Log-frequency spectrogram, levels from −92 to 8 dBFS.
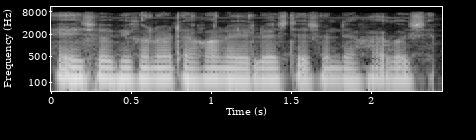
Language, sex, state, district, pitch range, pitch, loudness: Assamese, male, Assam, Kamrup Metropolitan, 115-125 Hz, 120 Hz, -16 LUFS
